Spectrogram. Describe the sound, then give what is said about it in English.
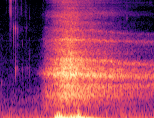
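A deep breath taken during a guided mindfulness exercise, a soft airy rush that swells quickly, then slowly fades, heard alone with no talk. “Just close your eyes, take a deep breath,”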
